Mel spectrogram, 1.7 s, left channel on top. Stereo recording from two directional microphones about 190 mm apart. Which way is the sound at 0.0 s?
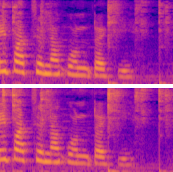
25° left (ahead or behind).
